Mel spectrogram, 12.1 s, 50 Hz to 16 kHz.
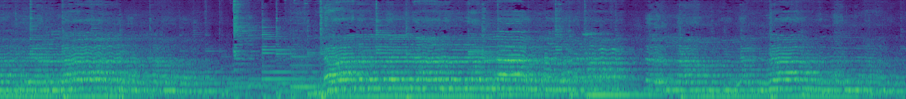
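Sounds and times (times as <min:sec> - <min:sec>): audience singing along: 0:00.0 - 0:03.1, 0:04.3 - 0:12.0
woman singing a slow ballad: 0:00.0 - 0:03.2, 0:04.1 - 0:12.0
acoustic guitar: 0:00.0 - 0:12.0.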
